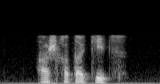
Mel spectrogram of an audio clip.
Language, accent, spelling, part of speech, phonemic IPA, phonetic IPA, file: Armenian, Eastern Armenian, աշխատակից, noun, /ɑʃχɑtɑˈkit͡sʰ/, [ɑʃχɑtɑkít͡sʰ], Hy-աշխատակից .ogg
- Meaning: 1. colleague, fellow worker 2. employee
